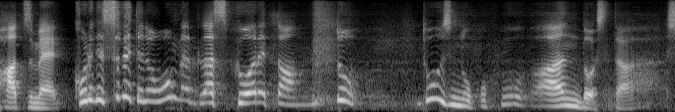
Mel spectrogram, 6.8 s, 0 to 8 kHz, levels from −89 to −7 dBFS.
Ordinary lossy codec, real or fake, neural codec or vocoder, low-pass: none; fake; codec, 16 kHz, about 1 kbps, DyCAST, with the encoder's durations; none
